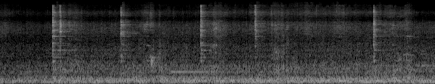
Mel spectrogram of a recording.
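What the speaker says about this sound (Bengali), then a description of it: "আদাটা দিয়ে ভালো করে একটু কষে নেব।" Ginger paste fries in a pan for milk shukto under a steady, moderate sizzle, while a utensil scrapes and taps the pan at roughly half-second intervals, close and clear, with no voices.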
